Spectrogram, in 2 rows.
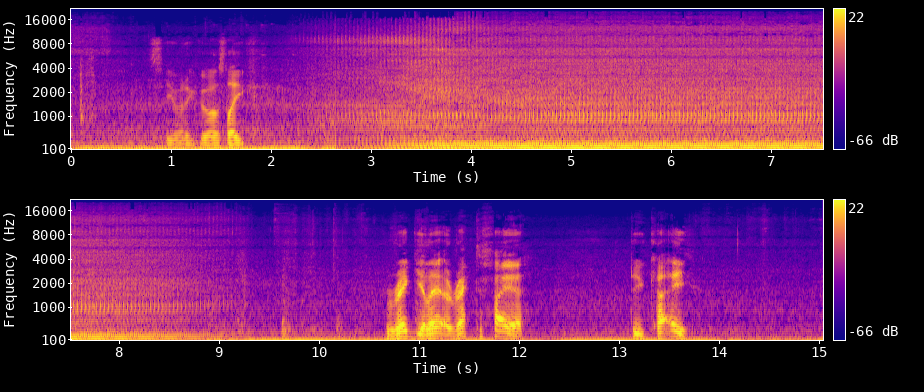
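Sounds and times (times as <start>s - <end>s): machine hammering rattle: 2.2s - 9.5s.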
